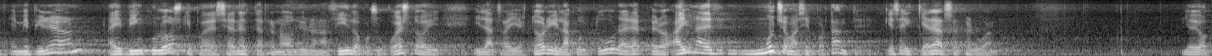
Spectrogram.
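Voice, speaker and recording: A man giving an academic keynote lecture on law, often posing rhetorical questions and answering them himself. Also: a little high. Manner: asks and answers his own rhetorical questions. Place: ceremonial hall in a courthouse. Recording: long reverb of a large hall.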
